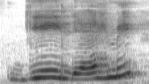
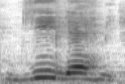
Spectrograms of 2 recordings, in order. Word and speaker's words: Guilherme: a semivogal u né Guilherme ele nem é pronunciado u não é pronunciado a gente vai direto pro I por quê Porque o o u e o g formam um único som o som G tá bom lherme ler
